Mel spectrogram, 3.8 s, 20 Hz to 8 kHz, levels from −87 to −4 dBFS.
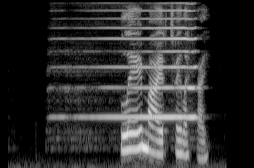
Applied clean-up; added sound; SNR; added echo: none; Bowed string instrument; 1 dB; none.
